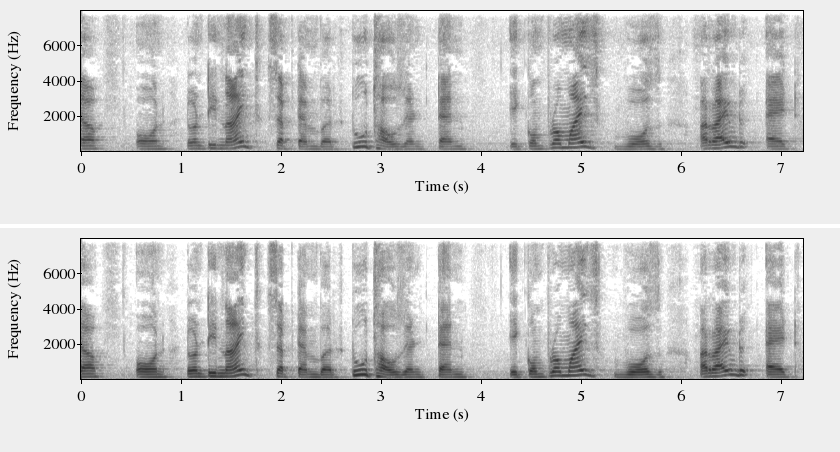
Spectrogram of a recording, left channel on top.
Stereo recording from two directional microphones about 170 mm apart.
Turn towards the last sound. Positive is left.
turn(degrees=-40)  # may be behind; listen again after turning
